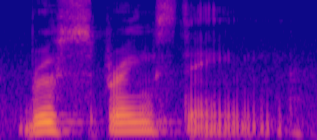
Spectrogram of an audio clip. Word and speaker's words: Bruce Springsteen: No digo Bruce Spring, Bruce Spring, Bruce Spring. Digo Bruce Spring, Bruce Spring. La C de Bruce se enlaza con la S de Spring. Bruce Springsteen.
